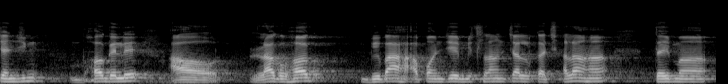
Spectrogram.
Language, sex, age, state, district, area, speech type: Maithili, male, 45-60, Bihar, Darbhanga, rural, spontaneous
